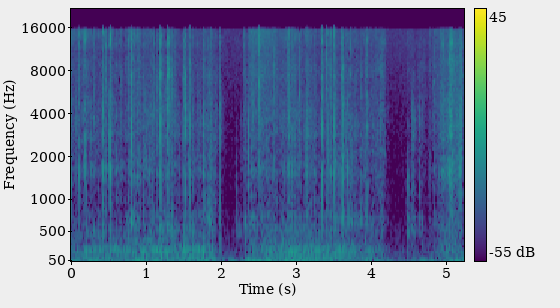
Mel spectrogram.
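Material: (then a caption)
Faux leather. Long nails tap the lid of a small, hollow, hard makeup case covered in woven-texture yellow faux leather, then scratch along its front sides. The result is a dense, low, hollow-sounding stream of rapid tapping and scratching, with brief quieter pauses around two and four seconds.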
